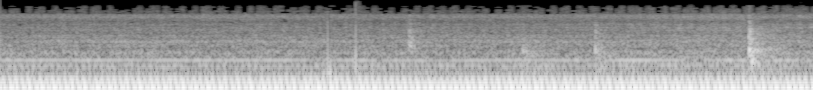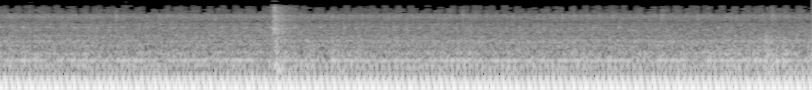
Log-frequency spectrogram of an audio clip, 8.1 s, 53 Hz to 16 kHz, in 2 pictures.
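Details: 1992 VW Corrado 16v 2.0-litre, about 27 years old: steady, even cold low idle hum with only faint light ticks, a tiny rattle noted, no knock or stumble; a misfire reportedly appears once warm at 80 degrees.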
